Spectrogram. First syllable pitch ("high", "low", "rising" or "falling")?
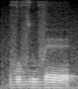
low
